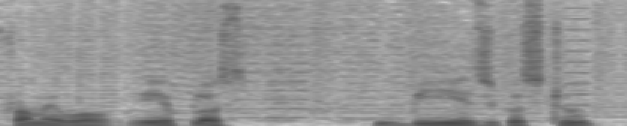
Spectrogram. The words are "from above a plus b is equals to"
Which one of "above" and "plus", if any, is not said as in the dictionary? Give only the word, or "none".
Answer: above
